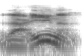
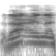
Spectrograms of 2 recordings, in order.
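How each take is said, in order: First: The word is said with a drawn-out vowel. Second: The word is said without a drawn-out vowel. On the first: "उसको थोड़ा सा खींचते थे" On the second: "रायना की बजाय"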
